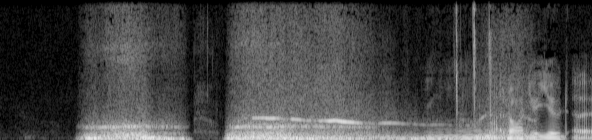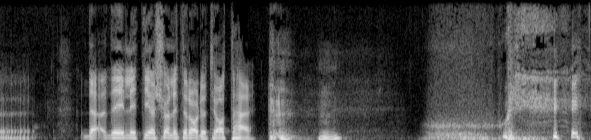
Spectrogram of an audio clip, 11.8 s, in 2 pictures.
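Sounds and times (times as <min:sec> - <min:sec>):
howling storm wind gusts: 0:00.8 - 0:05.6, 0:10.1 - 0:11.2
thin whistling tones: 0:02.3 - 0:05.4
speech: 0:05.1 - 0:09.4, 0:10.2 - 0:11.8.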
